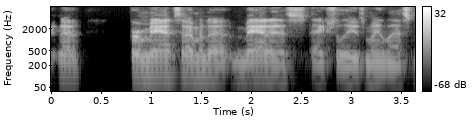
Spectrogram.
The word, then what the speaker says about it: Mattis: is not voting Mr mats we do I'm sorry M Mattis is that how you pronounce it yeah thank you Mattis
